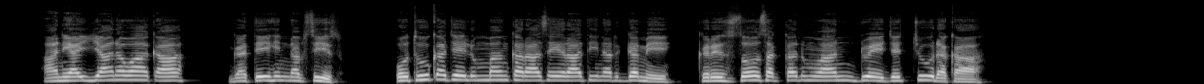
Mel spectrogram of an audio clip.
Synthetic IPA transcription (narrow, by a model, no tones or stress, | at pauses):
ʔɐnɪɐjːaːnɐwaːkʼaː | ɡɐt̪eːɦɪnᶑɐbsiːsʊ̥ | ʔɔt̪uːkʼɐd͡ʒe̞ːlʊmːaːŋkɐɾaːs̬eːɾaːt̪iːnɐɾɡɐmeː | kɪɾɪs̬t̪o̞ːsɐkːɐnʊmmaːnd̪ʊʔed͡ʒɛt͡ʃːuːᶑɐkɐʔ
